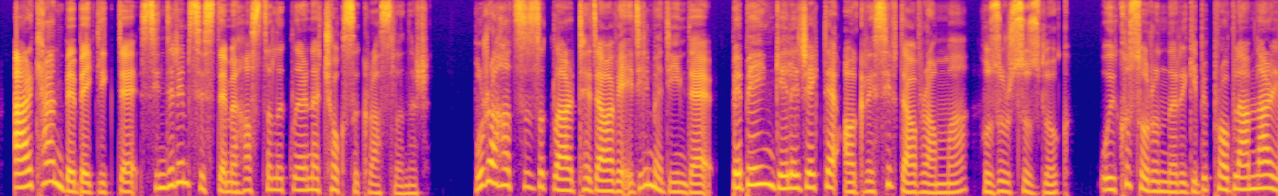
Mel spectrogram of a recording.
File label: turkish medical narration; voix off bilingue anglais/turc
